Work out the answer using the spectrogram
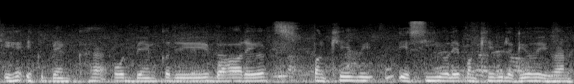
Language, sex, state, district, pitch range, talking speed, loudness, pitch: Punjabi, male, Punjab, Kapurthala, 150-165 Hz, 175 wpm, -13 LUFS, 160 Hz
